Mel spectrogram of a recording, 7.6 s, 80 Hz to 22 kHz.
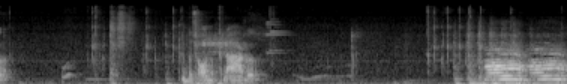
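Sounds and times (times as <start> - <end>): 
speech: 2.4 - 3.6, 6.1 - 7.5
cow mooing: 6.5 - 7.5.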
